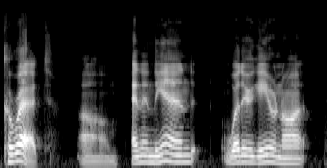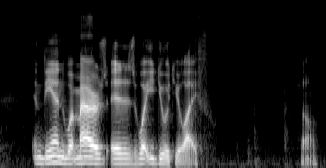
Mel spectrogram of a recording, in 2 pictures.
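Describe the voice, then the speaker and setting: A man's voice: mid-range voice, slow pace, long pauses, fairly bright tone, clean tone. Joking man streamer reading chat. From born in Ukraine, raised in the United States. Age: 30s. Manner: rambling, jokey, trailing off with "so". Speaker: livestreamer reacting to a video. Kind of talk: casual livestream chat, reading out viewer comments.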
